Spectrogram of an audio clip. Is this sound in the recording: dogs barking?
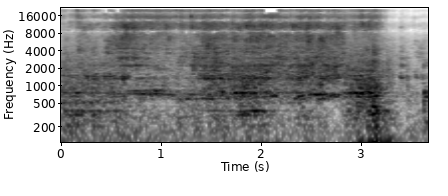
no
